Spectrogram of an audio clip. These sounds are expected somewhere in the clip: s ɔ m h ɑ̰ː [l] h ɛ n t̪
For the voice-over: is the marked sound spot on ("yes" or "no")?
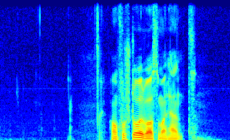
no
